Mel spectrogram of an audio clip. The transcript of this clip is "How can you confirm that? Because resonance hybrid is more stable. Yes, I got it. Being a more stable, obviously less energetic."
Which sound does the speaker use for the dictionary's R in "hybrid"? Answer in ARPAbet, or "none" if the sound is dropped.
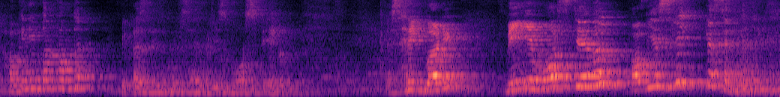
none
